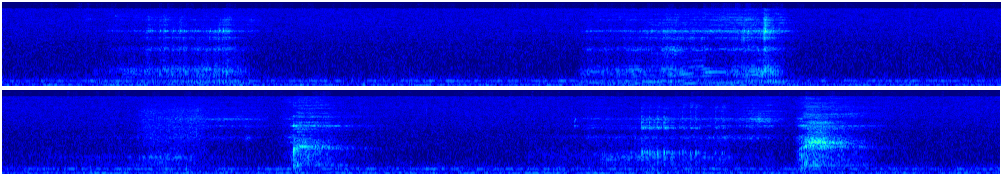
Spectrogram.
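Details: Snoring: regular rasping snores with snorting breaths, about five cycles in fifteen seconds, roughly twenty breaths a minute, over a steady room hum.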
